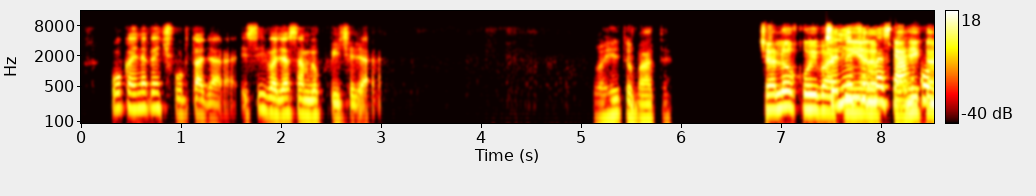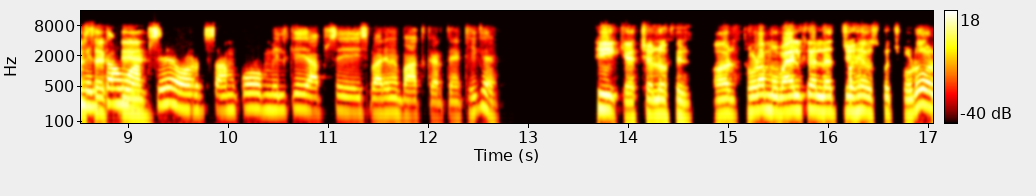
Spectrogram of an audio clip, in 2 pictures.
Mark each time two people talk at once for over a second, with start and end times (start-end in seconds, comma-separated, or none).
7.5-9.2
